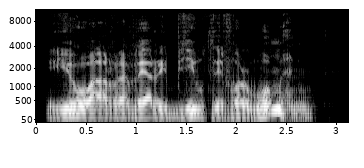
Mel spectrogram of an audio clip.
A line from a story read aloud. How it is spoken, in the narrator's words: he said in a thick Thracian accent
